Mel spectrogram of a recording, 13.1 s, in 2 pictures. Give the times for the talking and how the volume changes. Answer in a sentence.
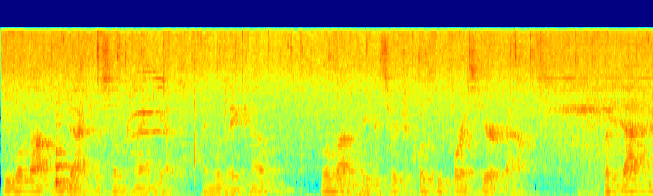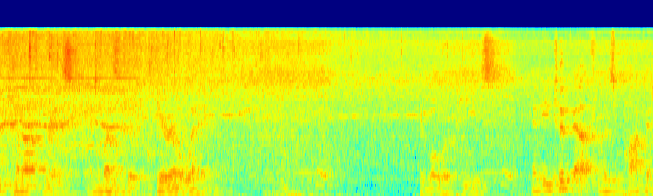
You can hear the talking from 0.0 to 8.8 s, at a steady volume; and briefly from 10.7 to 13.0 s.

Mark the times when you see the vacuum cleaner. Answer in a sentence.
You can hear the vacuum cleaner from 5.3 to 13.0 s.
